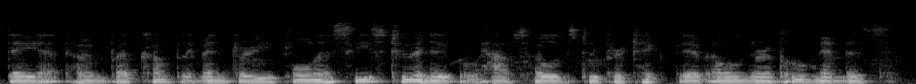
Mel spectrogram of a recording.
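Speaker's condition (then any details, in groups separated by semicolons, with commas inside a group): Motor neurone disease; about four years since diagnosis, cannot move or hold head; cannot speak, pureed foods only, emotional lability with laughter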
